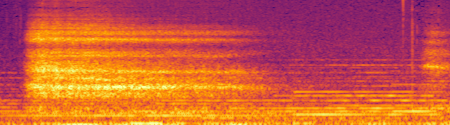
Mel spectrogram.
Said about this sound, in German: Atme nochmal ganz tief durch die Nase ein und durch den Mund wieder aus.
